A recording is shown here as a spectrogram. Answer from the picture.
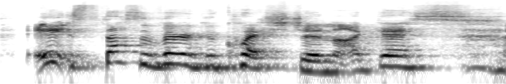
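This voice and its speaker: With lively intonation, a woman speaks against noticeable background noise. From London, Croydon. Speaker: former sprinter. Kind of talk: interview.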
